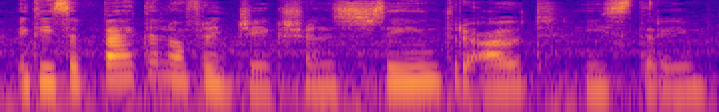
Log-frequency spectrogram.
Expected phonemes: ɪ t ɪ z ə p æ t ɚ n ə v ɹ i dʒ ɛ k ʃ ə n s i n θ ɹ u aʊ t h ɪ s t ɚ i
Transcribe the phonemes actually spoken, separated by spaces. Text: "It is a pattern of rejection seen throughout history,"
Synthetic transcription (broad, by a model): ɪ t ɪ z ə p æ t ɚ n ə f ɹ i dʒ ɛ k ʃ ə n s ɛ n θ ɹ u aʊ t h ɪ s t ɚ i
